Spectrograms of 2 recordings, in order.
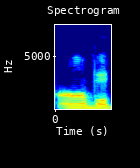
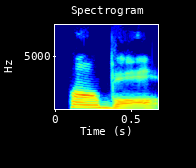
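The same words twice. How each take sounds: First: The word begins directly with the vowel sound. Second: The word begins with an audible h sound. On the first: This form is heard as less prestigious. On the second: This form is heard as more prestigious.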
